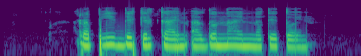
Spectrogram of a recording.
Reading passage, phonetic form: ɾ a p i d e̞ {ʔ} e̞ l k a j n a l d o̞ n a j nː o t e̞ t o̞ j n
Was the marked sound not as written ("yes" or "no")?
yes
